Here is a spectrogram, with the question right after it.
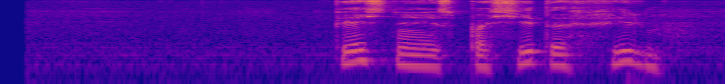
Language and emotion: Russian, neutral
